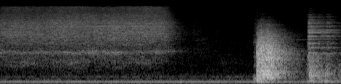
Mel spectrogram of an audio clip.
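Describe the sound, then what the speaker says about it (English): Got to Be hairspray misted onto freshly curled hair: a long steady aerosol hiss, then two short sharp bursts close to the mic, with no talking. "I'm gonna spray it with some Got to Be real quick just to make sure that they don't fall."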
